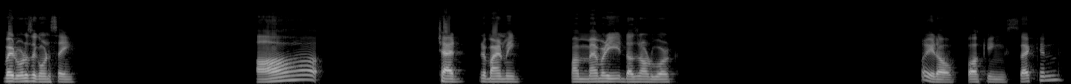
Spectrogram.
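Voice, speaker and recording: A young adult man chats with his stream chat at home through a desk mic, rambling loosely, leaning on fillers, and throwing in swear words. His smooth, clear voice is middle-pitched and fairly bright, with lively intonation. He speaks slowly and pauses often.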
